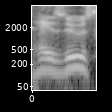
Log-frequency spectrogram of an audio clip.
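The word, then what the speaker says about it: Jesús: He said actually Cleo's bodyguard name was Jesus, as in the Mexican name. That's spelled like Jesus Christ.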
